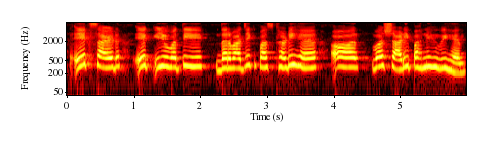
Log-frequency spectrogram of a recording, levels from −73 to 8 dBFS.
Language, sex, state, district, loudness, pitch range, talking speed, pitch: Hindi, female, Jharkhand, Palamu, -11 LUFS, 300-330 Hz, 150 wpm, 310 Hz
